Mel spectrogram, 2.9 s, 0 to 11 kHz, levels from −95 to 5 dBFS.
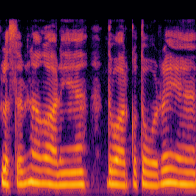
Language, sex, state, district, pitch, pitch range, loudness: Hindi, female, Delhi, New Delhi, 205 Hz, 200-220 Hz, -16 LUFS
